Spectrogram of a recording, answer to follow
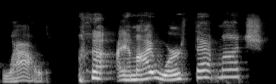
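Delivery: high, drawn-out wow with a laugh; retold amazed self-doubt. First time hiring a coach, retold amazed self-doubt. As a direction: marvel at the price, half laughing. Recalls balking at coach's price.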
